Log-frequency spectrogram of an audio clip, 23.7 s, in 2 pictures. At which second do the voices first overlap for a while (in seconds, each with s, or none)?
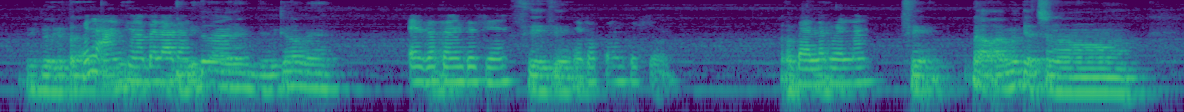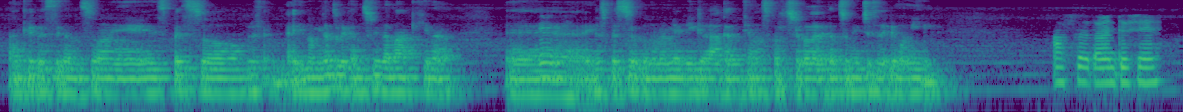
0.8 s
